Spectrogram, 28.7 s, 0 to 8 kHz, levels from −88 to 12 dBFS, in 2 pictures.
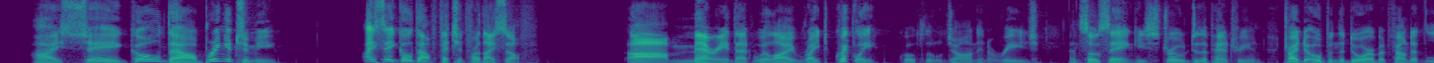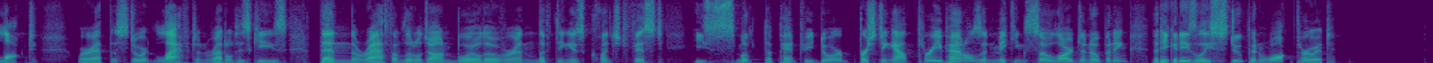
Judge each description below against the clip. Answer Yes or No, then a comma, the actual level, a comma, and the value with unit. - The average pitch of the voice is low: Yes, low, 110 Hz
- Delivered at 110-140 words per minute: No, average, 190 wpm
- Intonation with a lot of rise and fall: Yes, wide, 6.6 semitones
